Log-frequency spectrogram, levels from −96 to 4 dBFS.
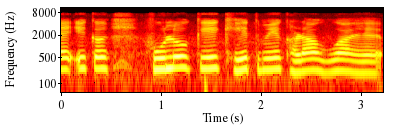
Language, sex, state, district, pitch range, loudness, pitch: Hindi, female, Uttar Pradesh, Shamli, 225-255 Hz, -13 LUFS, 245 Hz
